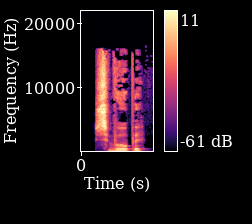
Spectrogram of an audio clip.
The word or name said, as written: svupper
